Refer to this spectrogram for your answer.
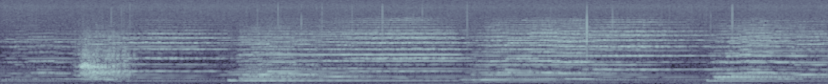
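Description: A tiger named Rajah at the Struțchi circus roars at night in long, deep, drawn-out bellows, about four in a row spaced a few seconds apart, loud with no voices.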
